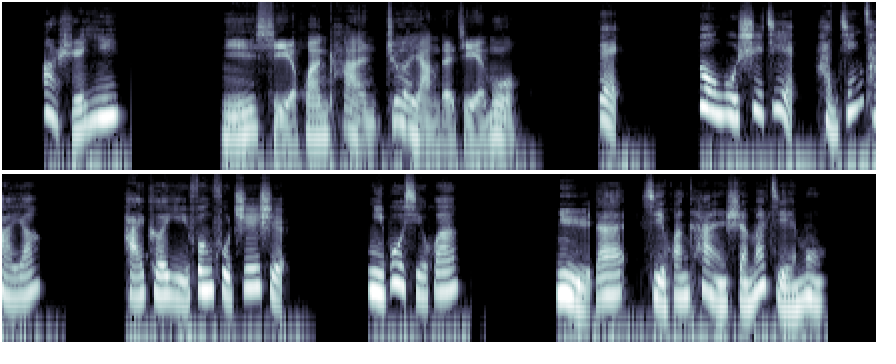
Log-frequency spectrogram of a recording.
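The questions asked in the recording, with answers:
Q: 女的喜欢看什么节目?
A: 动物世界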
